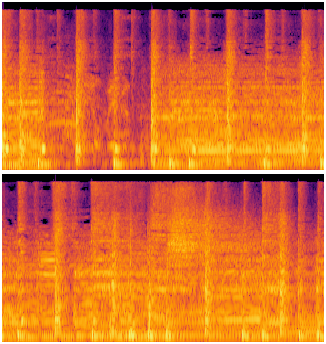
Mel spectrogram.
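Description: Live band playing a song on guitar and drum kit with a steady beat. About a second in the band drops out briefly, with only a few drum hits, then comes back in.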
